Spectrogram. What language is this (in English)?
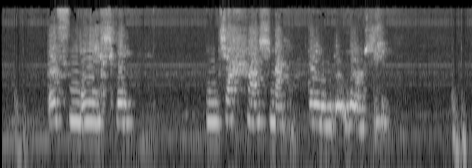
Seri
